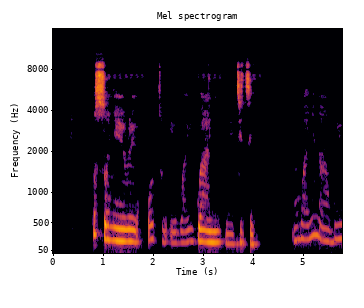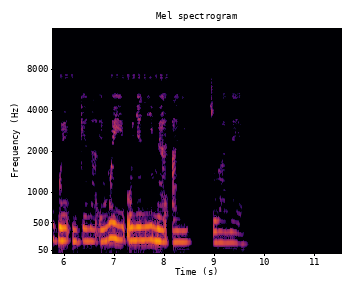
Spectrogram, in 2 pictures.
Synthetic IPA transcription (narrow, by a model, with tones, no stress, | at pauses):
ʊ˦sɔ˨ɲe˨ɾe˨o˦tʊ˨ʔɪ˨ɡ͡ba˨i˦ɡʷe˦a˦ɲɪ˦ne˨ti˦ti˨ | m̩˦˨ɡ͡ba˨ɲɪ˦na˨a˨ɡ͡bʊ˦i˦ɡʷe˦ŋ̩˨ke˦na˨ʔe˨ŋʷe˦ɣi˦ʔo˦ɲe˦ni˦me˨a˦ɲɪ˦ | tʊ˨ɾa˨ɲa˦ja˦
